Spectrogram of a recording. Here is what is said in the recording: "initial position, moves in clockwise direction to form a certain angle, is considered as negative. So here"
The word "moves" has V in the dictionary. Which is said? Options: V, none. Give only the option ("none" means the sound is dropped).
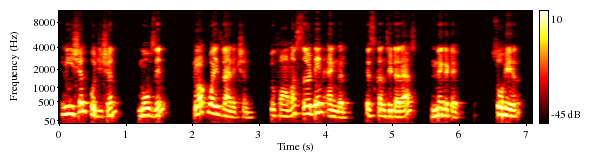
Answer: V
